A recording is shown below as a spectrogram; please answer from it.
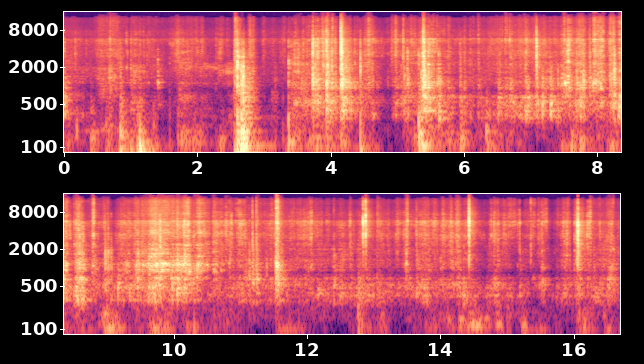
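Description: Gloved hands handling the wiring and plastic connectors inside an Ariston Velis Evo electric water heater's open housing: rubbing with scattered clicks and knocks, the sharpest knock about two and a half seconds in.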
